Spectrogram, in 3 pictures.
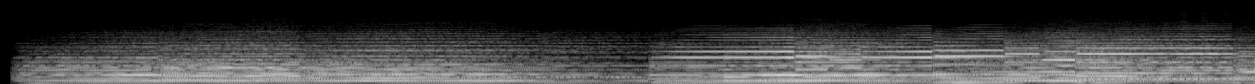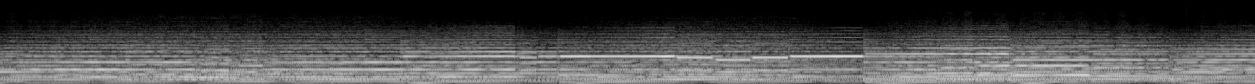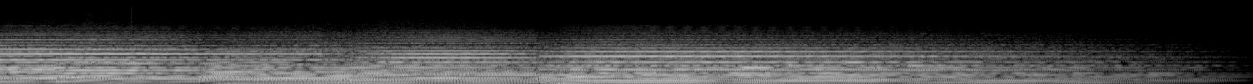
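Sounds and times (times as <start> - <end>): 
flute: 0.1 - 37.6.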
